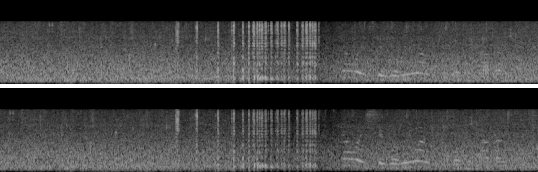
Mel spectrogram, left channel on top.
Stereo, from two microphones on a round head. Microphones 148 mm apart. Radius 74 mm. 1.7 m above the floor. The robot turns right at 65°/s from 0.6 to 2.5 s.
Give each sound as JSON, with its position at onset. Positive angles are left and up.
{"t": 1.8, "sound": "tape being pulled", "side_deg": -25}
{"t": 3.4, "sound": "a woman speaking", "side_deg": -45}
